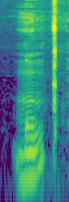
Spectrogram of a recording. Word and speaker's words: Munch: painted by norwegian artist edward monk pronounced monk who although the founder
